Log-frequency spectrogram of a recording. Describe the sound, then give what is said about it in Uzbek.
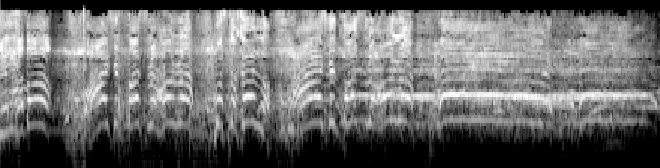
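A large crowd in Cairo's Tahrir Square cheers the announcement of Morsi's removal from power, with loud sustained roaring, shouts, and whoops from many voices. “Hokimiyat almashgani to'g'risidagi e'lon Qohiraning Tahrir maydonida olqishlar bilan kutib olindi.”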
